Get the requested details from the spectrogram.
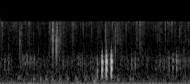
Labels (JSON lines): {"label": "biophony", "recorder": "SoundTrap 500"}
{"label": "biophony, damselfish", "recorder": "SoundTrap 500"}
